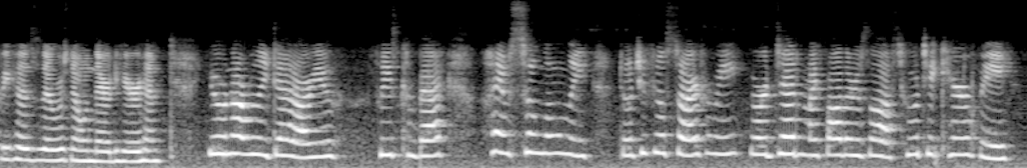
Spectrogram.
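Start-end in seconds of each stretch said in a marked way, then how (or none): 2.1-10.2 put-on high, pleading boy's voice over the grave; grieving puppet boy. A narrator's reading. Pinocchio begging the dead fairy at her grave, high and pleading. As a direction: beg the dead fairy to come back, lonely.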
